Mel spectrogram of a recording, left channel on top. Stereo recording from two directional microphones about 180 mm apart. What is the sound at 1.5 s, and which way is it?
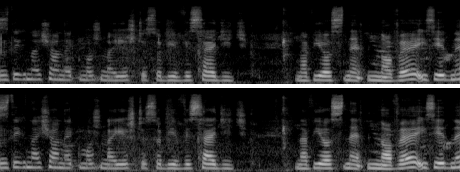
A woman's voice, 10° right (ahead or behind).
